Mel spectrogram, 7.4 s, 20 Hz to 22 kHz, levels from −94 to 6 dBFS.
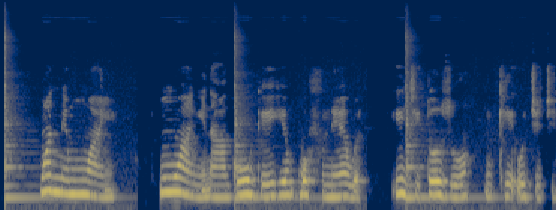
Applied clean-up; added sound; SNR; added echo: none; Bowed string instrument; 14 dB; none.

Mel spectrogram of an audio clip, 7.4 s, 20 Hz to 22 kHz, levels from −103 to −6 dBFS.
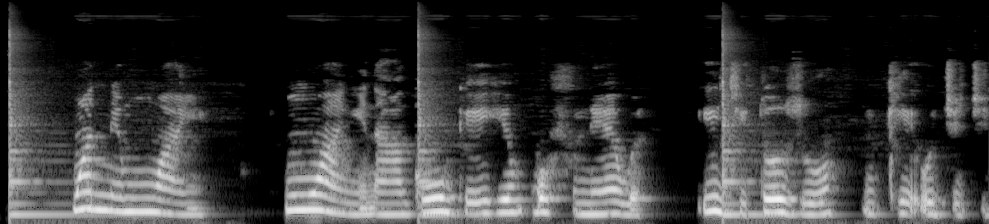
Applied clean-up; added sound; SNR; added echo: classical method log-MMSE.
